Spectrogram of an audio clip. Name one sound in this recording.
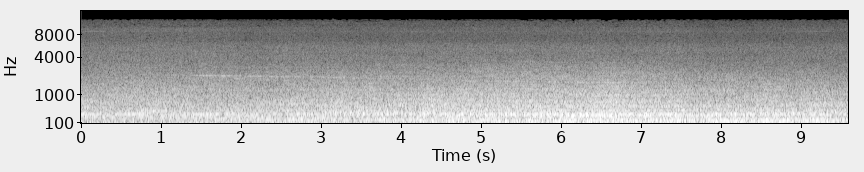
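An electric high-speed train rolls along at low speed, motors humming and wheels rumbling on the rails.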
